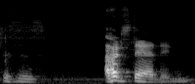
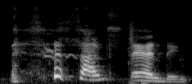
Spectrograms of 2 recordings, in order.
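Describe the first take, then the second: First: Said in the usual way. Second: "is" stretched and lifted, slow; drawn-out emphasis on "is". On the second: Real, not acted. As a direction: slowly lean on "is" in "This is outstanding". Repeated slower, stressing "is.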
